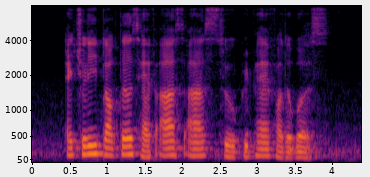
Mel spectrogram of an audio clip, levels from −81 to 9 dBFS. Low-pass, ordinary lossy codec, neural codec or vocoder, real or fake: none; none; codec, 16 kHz, 8 kbps, FreqCodec, larger model; fake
